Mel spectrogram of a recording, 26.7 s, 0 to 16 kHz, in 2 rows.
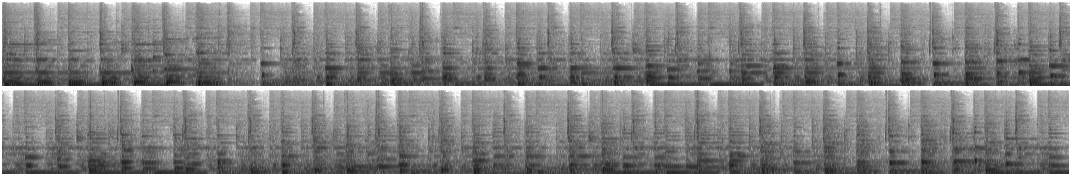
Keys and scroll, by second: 2.9 ctrl+u, 20.1 ctrl+g.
